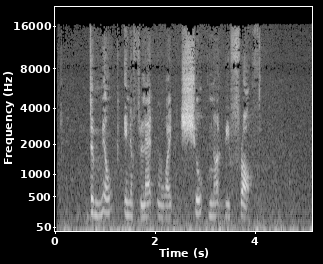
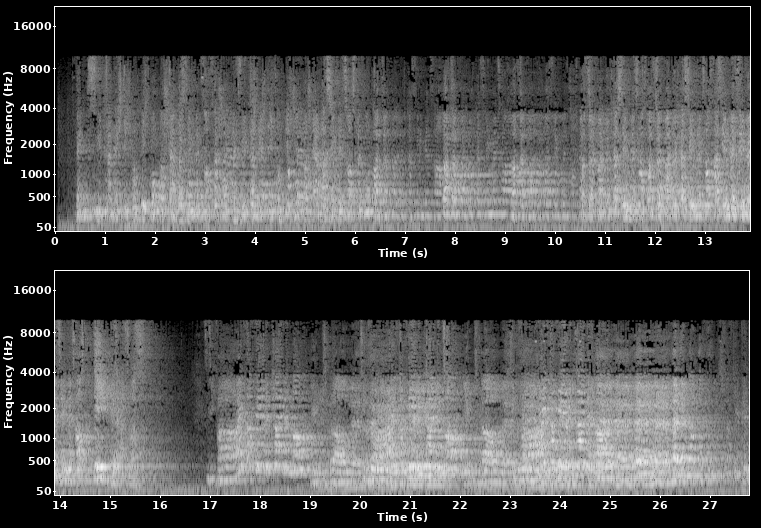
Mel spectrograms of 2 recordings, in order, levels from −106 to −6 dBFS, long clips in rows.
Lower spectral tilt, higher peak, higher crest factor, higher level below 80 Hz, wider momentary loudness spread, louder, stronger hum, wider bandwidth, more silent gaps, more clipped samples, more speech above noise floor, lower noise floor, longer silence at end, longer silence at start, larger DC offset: second, 0 dB/octave vs -5 dB/octave; first, -2 dBFS vs -6 dBFS; about the same, 22 dB vs 20 dB; about the same, -52 dBFS vs -50 dBFS; about the same, 17 LU vs 15 LU; first, -21 LUFS vs -25 LUFS; neither; first, 17 kHz vs 10.5 kHz; neither; neither; about the same, 24 dB vs 22 dB; about the same, -48 dBFS vs -50 dBFS; about the same, 0 s vs 0 s; second, 0.1 s vs 0.3 s; neither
